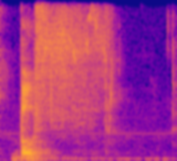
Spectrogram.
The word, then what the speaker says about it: both: So both is the hard one. Them is the soft one. With both you need to lick your top teeth. Both.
